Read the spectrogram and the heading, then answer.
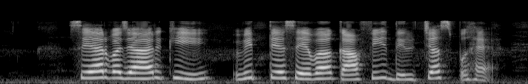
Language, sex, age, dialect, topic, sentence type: Hindi, female, 25-30, Marwari Dhudhari, banking, statement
